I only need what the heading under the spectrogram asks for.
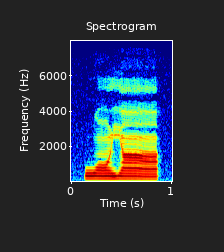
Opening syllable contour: low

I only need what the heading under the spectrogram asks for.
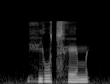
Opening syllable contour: high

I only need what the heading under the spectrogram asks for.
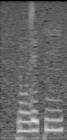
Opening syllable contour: low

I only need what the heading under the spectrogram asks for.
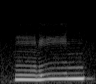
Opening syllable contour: low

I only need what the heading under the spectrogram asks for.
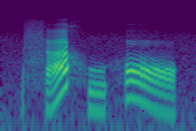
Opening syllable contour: rising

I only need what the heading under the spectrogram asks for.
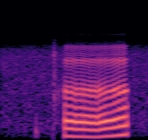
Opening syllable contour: rising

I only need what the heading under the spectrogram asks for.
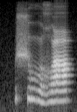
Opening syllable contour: falling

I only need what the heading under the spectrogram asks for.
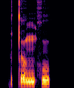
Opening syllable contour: rising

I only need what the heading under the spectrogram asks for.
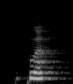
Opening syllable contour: rising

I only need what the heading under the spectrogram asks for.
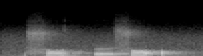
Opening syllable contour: low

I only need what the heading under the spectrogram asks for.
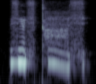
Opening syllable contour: falling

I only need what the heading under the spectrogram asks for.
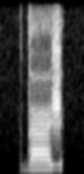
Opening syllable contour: high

